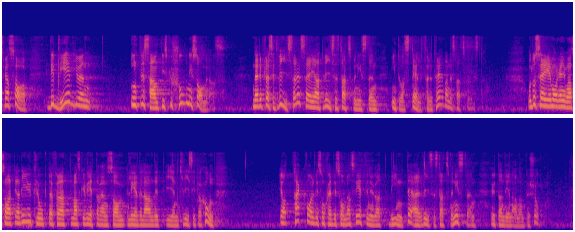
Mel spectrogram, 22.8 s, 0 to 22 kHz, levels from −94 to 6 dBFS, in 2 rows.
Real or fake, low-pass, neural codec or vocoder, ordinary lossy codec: real; 7.2 kHz; none; none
